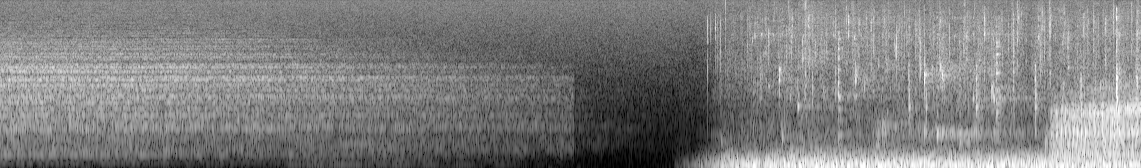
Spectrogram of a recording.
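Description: Water being raised in Dragon Age Inquisition: after a faint hum fades into near silence, a loud, rushing surge of water bursts in and keeps roaring steadily, close and full.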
